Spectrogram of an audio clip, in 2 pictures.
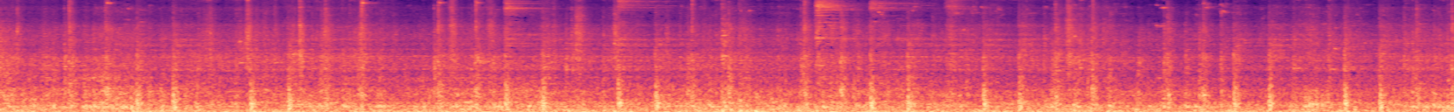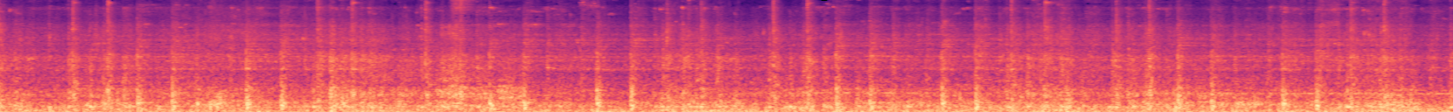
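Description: Passenger coaches of a departing train rolling past, their wheels clicking steadily over rail joints under a continuous rumble.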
